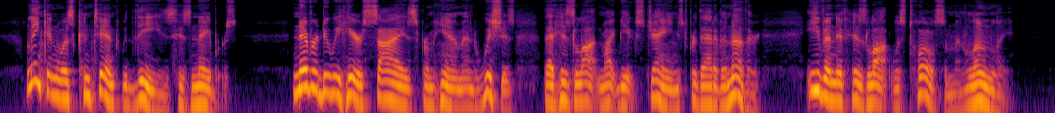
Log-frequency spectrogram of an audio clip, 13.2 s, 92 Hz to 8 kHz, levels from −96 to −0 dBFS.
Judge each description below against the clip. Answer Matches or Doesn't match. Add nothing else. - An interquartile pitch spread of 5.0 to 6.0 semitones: Matches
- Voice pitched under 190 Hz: Matches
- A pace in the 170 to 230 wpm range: Doesn't match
